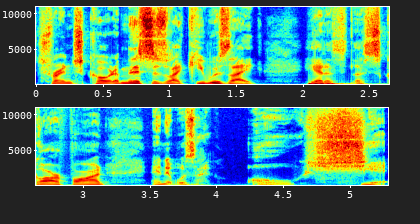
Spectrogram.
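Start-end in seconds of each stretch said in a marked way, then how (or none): 4.3-5.3 hushed, whispered awe; awed whisper. Retold or imitated. Young actor spotting his idol on set, awed whisper. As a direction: whisper it under the breath. Awed inner reaction, retold.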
